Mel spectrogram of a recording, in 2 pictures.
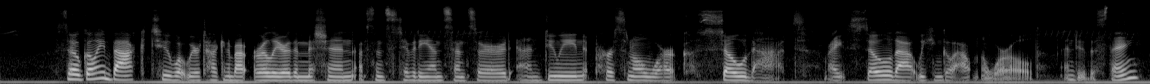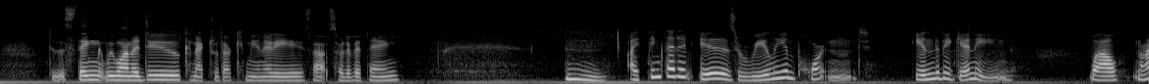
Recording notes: I recorded this one outside so you also get the benefit of all the twitterpated birds in the background.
